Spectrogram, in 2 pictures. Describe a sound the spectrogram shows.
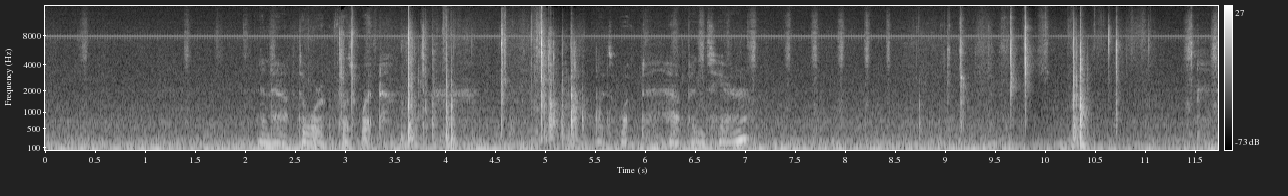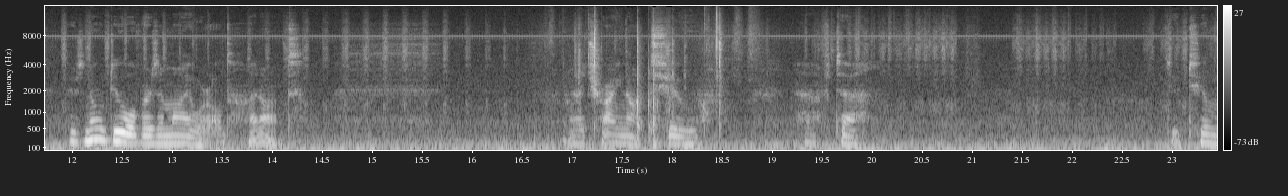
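A felt-tip marker squeaks and scratches softly across paper.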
